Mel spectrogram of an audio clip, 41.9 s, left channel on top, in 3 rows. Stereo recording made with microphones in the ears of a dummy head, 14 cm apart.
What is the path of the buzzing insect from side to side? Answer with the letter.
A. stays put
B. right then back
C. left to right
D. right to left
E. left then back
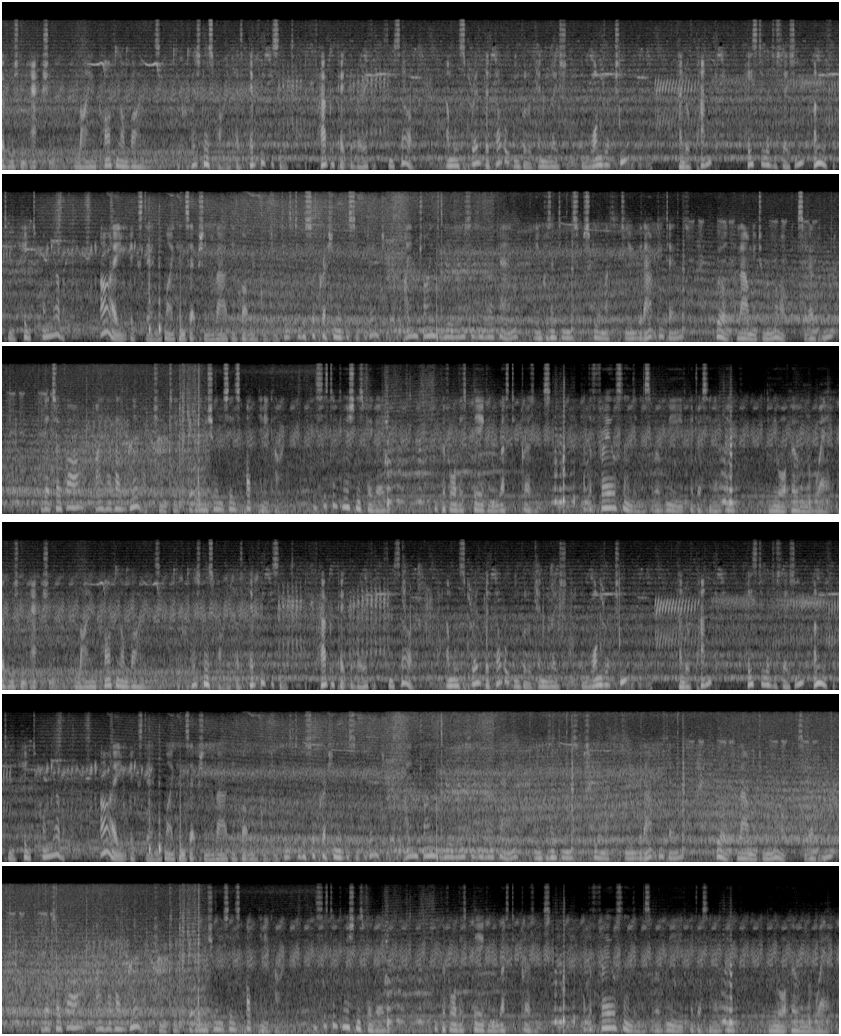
B.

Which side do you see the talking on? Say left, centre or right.
left.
